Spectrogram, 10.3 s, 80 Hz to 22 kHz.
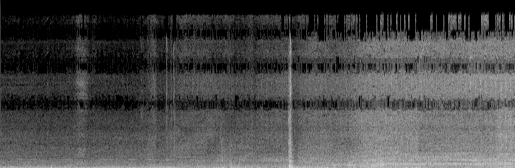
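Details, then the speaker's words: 1964 Chevrolet C20 long bed that sat 19 years, just started after fixing a fuel line leak; loud, clattery, uneven idle with a rising tone near the end and smoking; owner hoped the rings would free up; noisy rough running. "oh she is very noisy that's a whole lot of Bullseye but foreign I was hoping this truck maybe the Rings would come around"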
